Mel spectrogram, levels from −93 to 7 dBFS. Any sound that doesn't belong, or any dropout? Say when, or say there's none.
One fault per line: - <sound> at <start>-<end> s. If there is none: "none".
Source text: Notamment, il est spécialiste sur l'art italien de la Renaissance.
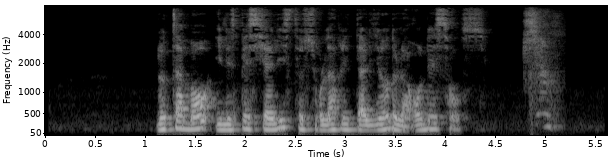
- sneeze at 4.8-5.2 s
